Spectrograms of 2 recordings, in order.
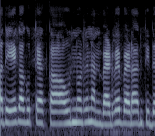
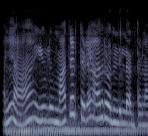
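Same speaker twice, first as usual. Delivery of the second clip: normal talking voice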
